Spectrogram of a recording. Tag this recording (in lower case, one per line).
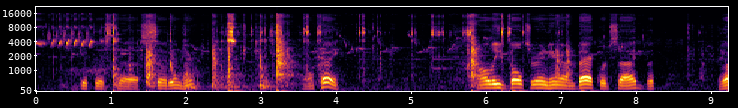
speech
